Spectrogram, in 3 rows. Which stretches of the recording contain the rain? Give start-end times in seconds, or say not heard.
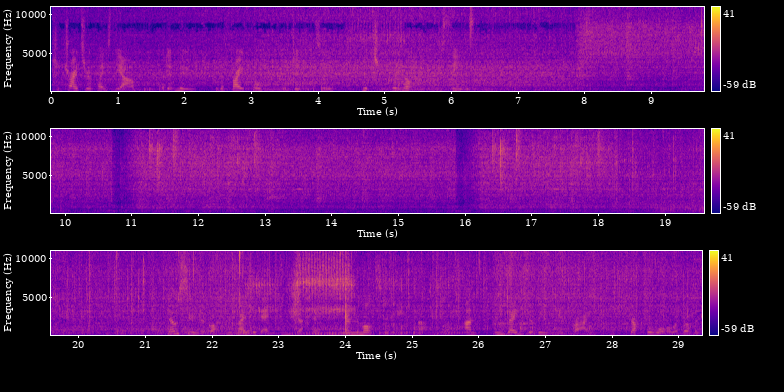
0.0-29.3.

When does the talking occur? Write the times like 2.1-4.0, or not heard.
0.0-6.3, 21.3-29.3.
